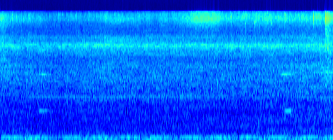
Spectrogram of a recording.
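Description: Steady low hum of store background noise, with no distinct event standing out.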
